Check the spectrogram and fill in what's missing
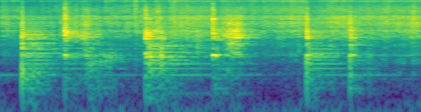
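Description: Nasi goreng is stir-fried in a pan, with a steady close sizzle broken by four or five sharp scraping strokes of a spatula at uneven intervals and no talking.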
